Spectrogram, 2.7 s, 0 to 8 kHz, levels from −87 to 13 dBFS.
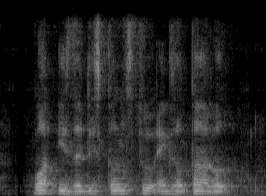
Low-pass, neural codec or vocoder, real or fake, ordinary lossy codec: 7.2 kHz; codec, 16 kHz, 4.8 kbps, FACodec; fake; none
